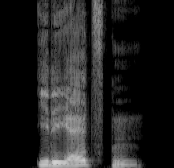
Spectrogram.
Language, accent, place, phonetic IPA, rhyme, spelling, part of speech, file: German, Germany, Berlin, [ideˈɛlstn̩], -ɛlstn̩, ideellsten, adjective, De-ideellsten.ogg
- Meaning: 1. superlative degree of ideell 2. inflection of ideell: strong genitive masculine/neuter singular superlative degree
